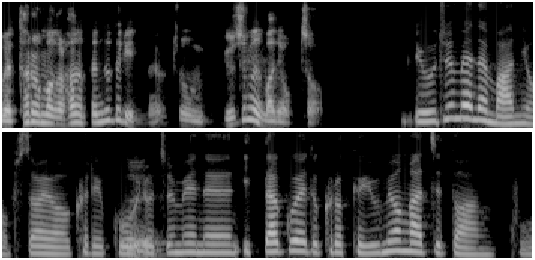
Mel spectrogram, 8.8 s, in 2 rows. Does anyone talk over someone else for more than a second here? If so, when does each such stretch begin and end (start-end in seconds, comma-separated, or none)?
none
